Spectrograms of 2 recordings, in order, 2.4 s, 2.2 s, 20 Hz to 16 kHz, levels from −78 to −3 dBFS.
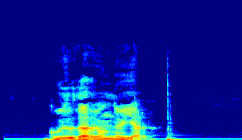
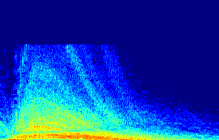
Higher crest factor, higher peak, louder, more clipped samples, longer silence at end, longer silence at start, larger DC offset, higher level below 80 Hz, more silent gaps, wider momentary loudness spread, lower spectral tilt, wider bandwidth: about the same, 20 dB vs 16 dB; first, -2 dBFS vs -6 dBFS; about the same, -20 LUFS vs -21 LUFS; neither; first, 0.6 s vs 0.15 s; first, 0.45 s vs 0 s; neither; second, -36 dBFS vs -30 dBFS; neither; about the same, 17 LU vs 19 LU; first, -7.5 dB/octave vs -6 dB/octave; second, 9.6 kHz vs 11.5 kHz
